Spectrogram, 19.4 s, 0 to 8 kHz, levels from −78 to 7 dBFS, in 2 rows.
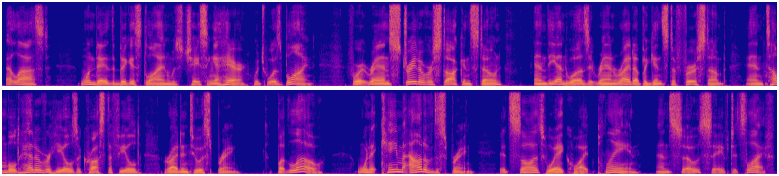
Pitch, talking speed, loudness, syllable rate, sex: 130 Hz, 205 wpm, -17 LUFS, 4.8 syllables/s, male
